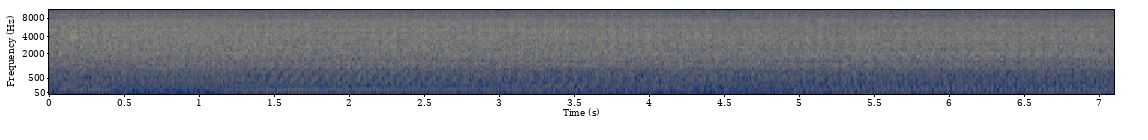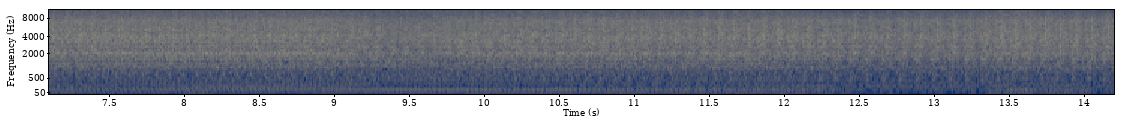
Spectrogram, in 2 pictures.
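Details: 2008 Ford Explorer, engine just reinstalled, idling: a busy, clattery rattle rides over the low hum at steady idle, revealing timing chain noise.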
